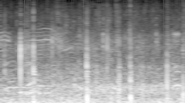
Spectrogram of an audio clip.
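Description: A basketball being dribbled hard on a concrete court, giving several sharp knocks, with players' sneakers running on the court. Voices carry in the background.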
